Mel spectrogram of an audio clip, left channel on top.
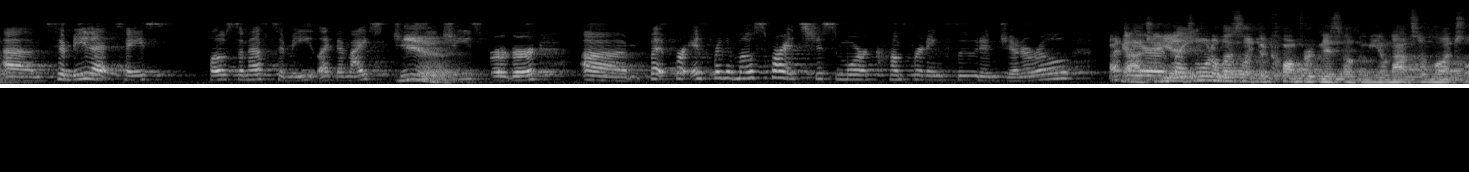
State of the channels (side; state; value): right; silent; digital silence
